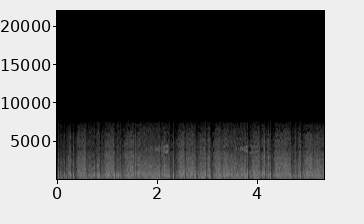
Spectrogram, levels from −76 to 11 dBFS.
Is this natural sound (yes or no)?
yes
